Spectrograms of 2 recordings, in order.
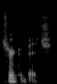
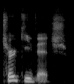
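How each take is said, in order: First: The middle syllable has an o sound. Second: The middle syllable has an ee sound. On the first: The speaker calls it right. "It's Turkovich" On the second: The speaker calls it wrong. "that I in there made me think it was Turkeyvich, but it's not"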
